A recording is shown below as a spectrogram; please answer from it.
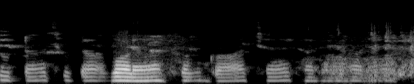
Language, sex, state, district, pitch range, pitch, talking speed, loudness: Hindi, female, Jharkhand, Sahebganj, 175-185 Hz, 180 Hz, 85 wpm, -21 LUFS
